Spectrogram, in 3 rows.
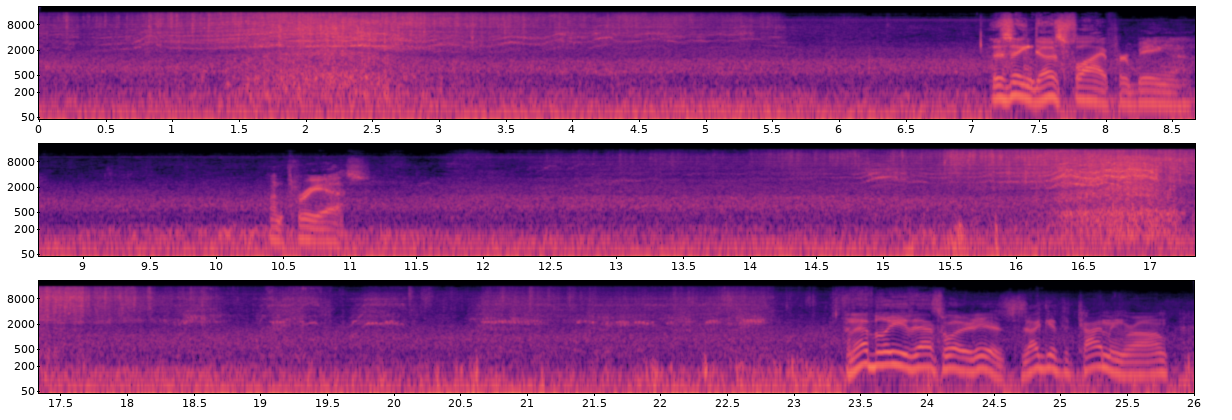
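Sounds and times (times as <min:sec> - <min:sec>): electric motor whining: 0:00.0 - 0:06.4, 0:11.8 - 0:24.1
rc truck passing on grass: 0:00.0 - 0:25.6.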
